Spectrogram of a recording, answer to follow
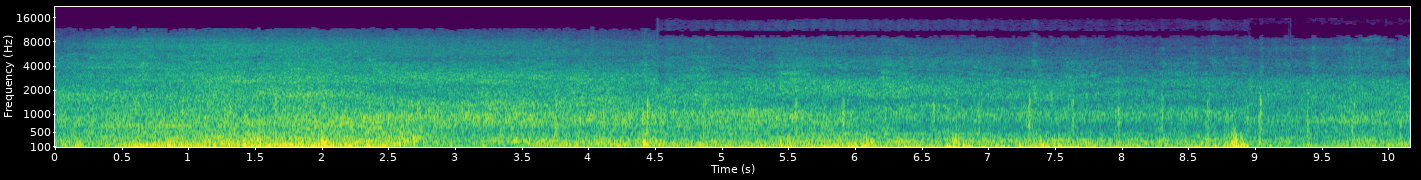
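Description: Wind rushing over a phone microphone while running beside a road, with traffic noise and faint regular footfalls. The wind rumble is heaviest in the first couple of seconds.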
